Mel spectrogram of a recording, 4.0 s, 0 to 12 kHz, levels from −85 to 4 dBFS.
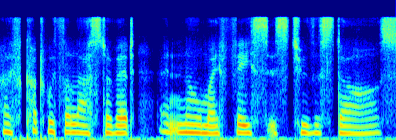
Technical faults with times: none

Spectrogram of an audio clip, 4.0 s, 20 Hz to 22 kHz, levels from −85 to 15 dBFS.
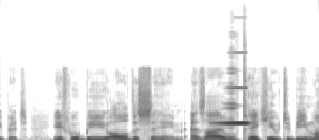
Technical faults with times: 2.61-3.17 loudspeaker feedback squeal

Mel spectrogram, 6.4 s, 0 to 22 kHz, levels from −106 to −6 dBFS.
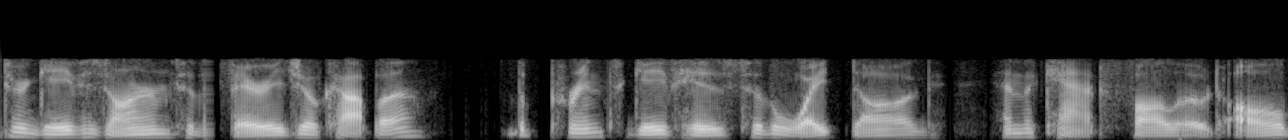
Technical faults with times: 1.02-1.10 packet loss with pitch repetition
5.90-5.92 packet loss with pitch repetition

